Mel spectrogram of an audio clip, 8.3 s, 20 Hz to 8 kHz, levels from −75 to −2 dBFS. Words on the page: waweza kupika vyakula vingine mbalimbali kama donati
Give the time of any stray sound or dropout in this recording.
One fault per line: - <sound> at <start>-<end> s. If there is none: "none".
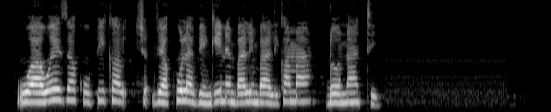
none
